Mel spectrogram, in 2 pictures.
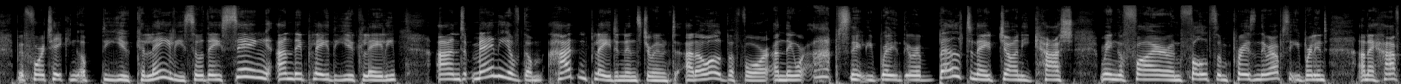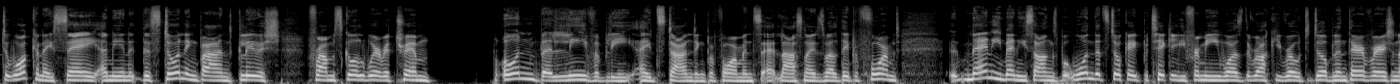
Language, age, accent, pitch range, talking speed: English, 30-49, Irish, 190-225 Hz, 200 wpm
